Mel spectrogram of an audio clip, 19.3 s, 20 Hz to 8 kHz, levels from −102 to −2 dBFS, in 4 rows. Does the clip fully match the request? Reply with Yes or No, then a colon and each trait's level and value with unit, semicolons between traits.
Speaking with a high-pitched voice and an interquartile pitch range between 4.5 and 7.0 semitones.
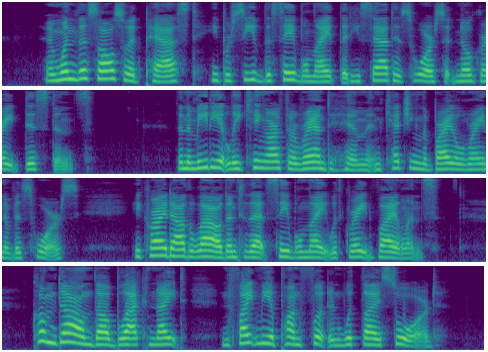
No: high, 215 Hz; average, 3.2 semitones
